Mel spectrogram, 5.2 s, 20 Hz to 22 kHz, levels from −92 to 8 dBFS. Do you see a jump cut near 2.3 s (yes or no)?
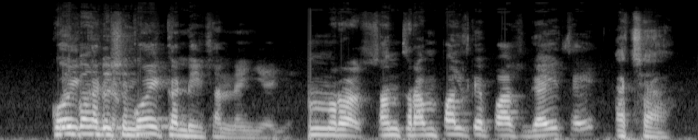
yes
